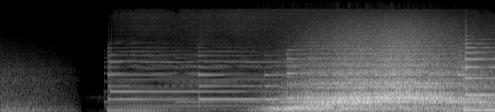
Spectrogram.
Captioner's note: air whooshing; gentle jazzy music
